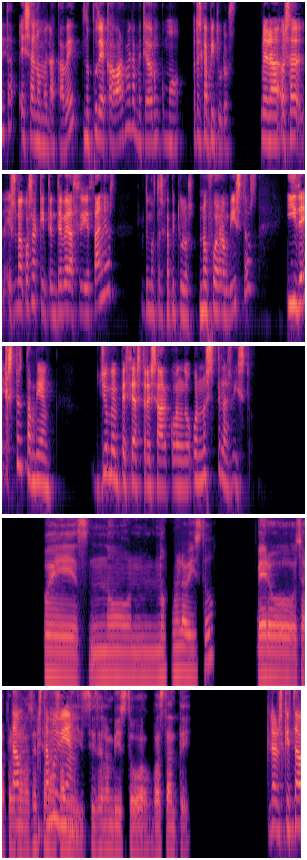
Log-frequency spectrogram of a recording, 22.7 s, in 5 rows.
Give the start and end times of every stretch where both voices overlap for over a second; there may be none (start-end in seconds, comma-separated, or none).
18.2-19.5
